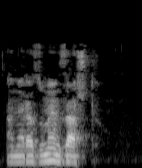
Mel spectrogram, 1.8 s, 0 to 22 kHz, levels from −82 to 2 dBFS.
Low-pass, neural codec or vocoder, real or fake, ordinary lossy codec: 10.8 kHz; none; real; MP3, 32 kbps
